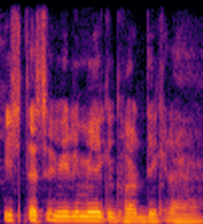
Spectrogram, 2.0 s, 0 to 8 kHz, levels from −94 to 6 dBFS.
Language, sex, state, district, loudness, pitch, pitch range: Hindi, male, Bihar, Patna, -17 LUFS, 145 Hz, 130-155 Hz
